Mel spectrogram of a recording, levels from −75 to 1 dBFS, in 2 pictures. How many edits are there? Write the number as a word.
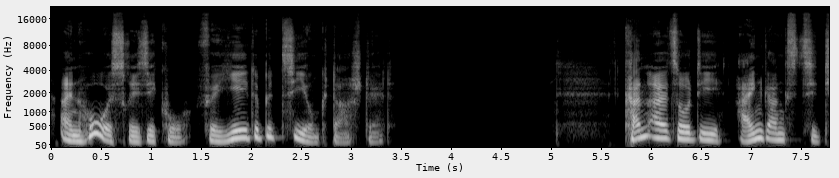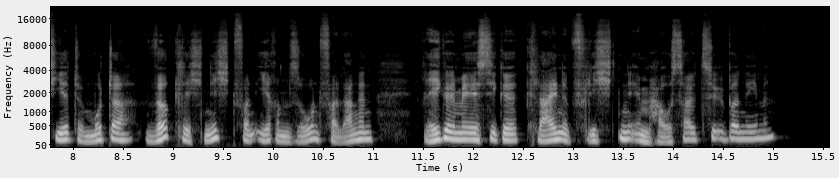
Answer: zero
